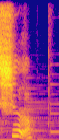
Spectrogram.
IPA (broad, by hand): ʃ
